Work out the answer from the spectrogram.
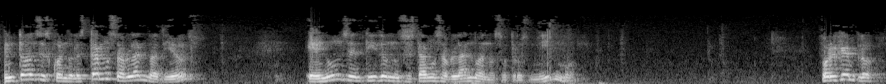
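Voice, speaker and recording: Mexican pastor guy preaching, kinda high voice, lots of echo in the room. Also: a little mellow. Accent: Mexican Spanish. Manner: rhetorical questions, emphatic repetition. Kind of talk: sermon. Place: church hall.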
